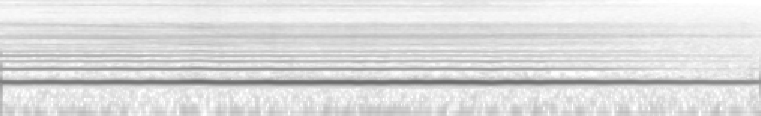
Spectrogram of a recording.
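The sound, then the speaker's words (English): A long, steady, low-pitched hum made on the exhale during humming bee breath practice, held for several seconds on a single breath, fairly loud, fading slightly as the air runs out. “Make that humming noise on the exhale.”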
